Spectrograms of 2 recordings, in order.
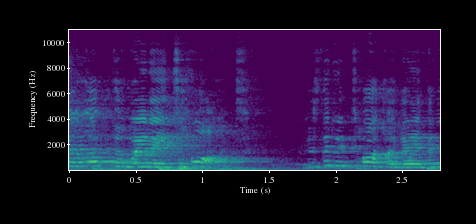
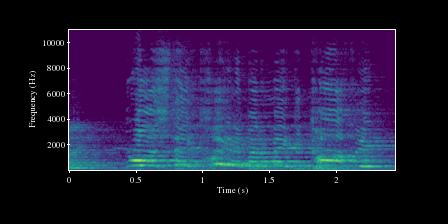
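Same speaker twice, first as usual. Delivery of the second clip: loud, higher, slogan-like delivery; mock preachy yell; 5 semitones higher, 6 dB louder than usual. Newcomer standing up to try a reversed saying, loudly proclaimed. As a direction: proclaim it, stumble, then push the punchline. Copies the rhyming yellers, botches it.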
